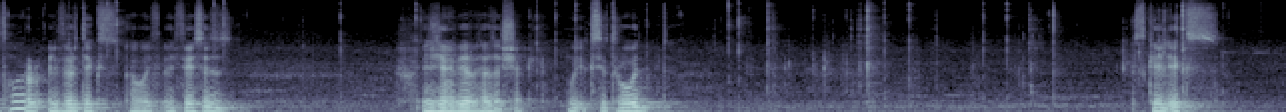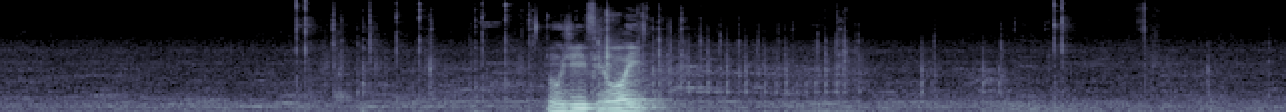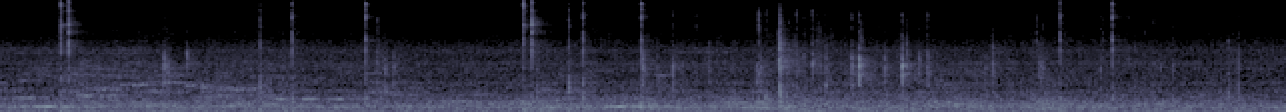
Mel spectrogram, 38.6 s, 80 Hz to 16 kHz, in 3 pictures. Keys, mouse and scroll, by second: 2.1 click, 2.3 alt+click, 3.1-4.4 scroll down 2, 3.5 middle click, 5.0 KP_7, 5.8 shift+middle click, 5.8-6.4 scroll down 1, 6.4-7.3 scroll down 2, 6.4 z, 9.3 shift+middle click, 9.3 shift+z, 10.5 shift+middle click, 10.5-11.4 scroll up 1, 11.4 e, 16.8 shift+middle click, 17.4-17.8 scroll up 2, 17.8 shift+middle click, 18.7 g, 24.5-26.4 scroll up 2, 26.4 click, 28.4-29.5 scroll down 3, 28.8 middle click, 30.0 z, 31.7 middle click, 35.6 ctrl+z, 35.6 x, 36.1 ctrl+z, 36.4 middle click, 37.2-38.5 scroll up 3.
